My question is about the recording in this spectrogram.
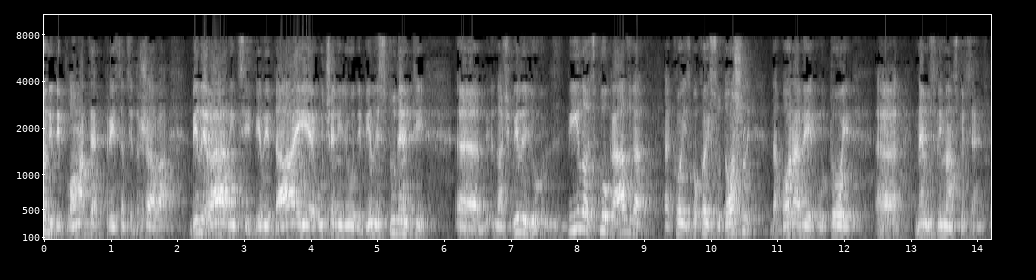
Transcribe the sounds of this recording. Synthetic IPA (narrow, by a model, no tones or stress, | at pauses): onid̪iplˠo̞mat̪epɾet̪st̪anit̪sid̪r̩ʒaːʋa | biːliɾaːd̪niːt̪sibiːlid̪aːieut͡ʃeniʎuːd̪ibiːlist̪ud̪ent̪i | znaːt͡ʃiːbiːliʎubiːlo̞iskoːɡɾaːzlˠo̞ɡa | kozboɡ̚ko̞jeɡsud̪o̞ʃli | d̪abo̞ɾaʋeʔut̪oːj | nemuslimaːnskojzḛni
